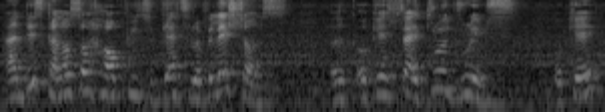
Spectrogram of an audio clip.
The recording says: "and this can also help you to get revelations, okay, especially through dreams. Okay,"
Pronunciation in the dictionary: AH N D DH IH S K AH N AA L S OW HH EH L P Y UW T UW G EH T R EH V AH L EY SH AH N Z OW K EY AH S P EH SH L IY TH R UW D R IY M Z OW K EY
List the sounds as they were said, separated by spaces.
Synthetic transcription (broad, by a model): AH N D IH S K AH N AA L S OW HH EH L P Y UW T UW G EH T R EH V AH L EY SH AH N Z OW K EY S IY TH R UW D R IY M S OW K EY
